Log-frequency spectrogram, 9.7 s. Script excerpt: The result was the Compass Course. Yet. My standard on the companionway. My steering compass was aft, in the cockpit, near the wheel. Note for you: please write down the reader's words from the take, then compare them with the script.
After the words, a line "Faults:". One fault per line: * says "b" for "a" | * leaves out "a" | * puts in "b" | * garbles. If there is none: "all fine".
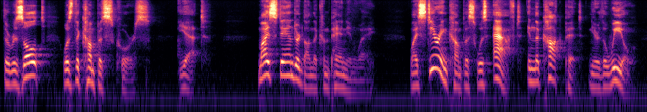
The result was the Compass Course. Yet. My standard on the companionway. My steering compass was aft, in the cockpit, near the wheel.
Faults:
all fine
